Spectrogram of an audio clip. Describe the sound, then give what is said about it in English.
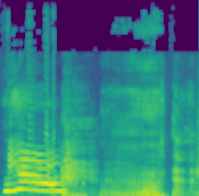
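A female cat lets out one loud, drawn-out meow, followed by a rougher, grumbling noise that continues for a couple of seconds. “Wow, is she really saying that? Callie, she has so much to say.”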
